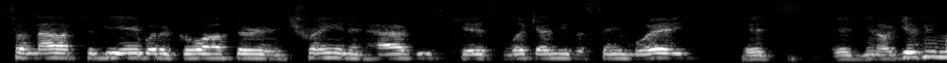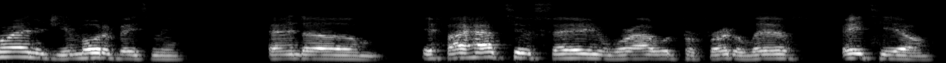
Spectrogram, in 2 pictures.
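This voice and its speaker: A man born in Mexico, a fighter answering interview questions bluntly and confidently, with frequent fillers. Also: on the high side. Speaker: MMA fighter guest. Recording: tinny phone-like sound from far off.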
